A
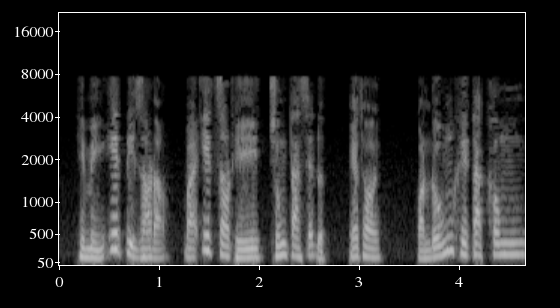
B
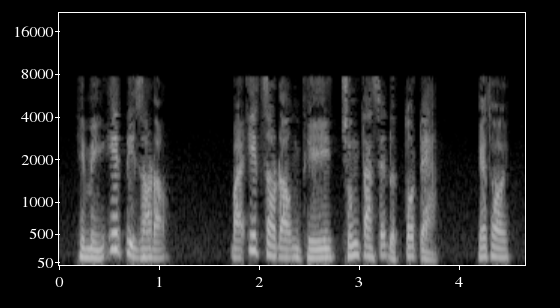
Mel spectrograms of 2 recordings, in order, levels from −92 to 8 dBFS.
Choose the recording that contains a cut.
A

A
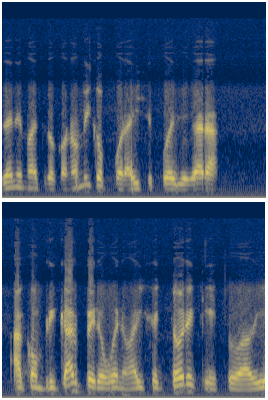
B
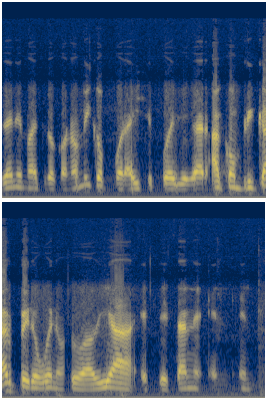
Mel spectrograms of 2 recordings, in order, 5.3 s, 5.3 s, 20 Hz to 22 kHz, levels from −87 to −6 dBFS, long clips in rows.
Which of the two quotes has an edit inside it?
B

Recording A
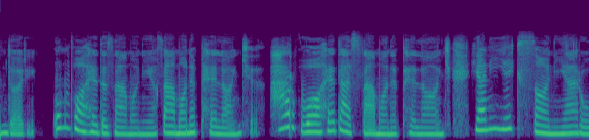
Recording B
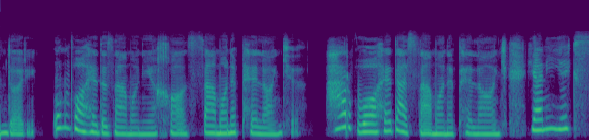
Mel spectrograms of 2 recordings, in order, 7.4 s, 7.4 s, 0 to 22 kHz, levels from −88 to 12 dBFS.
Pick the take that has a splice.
A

